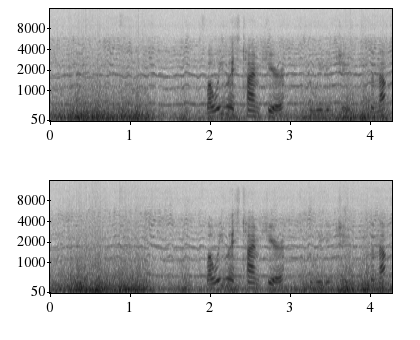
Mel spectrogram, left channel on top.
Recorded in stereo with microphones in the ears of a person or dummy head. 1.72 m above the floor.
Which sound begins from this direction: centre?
A man speaking, at 2.0 s.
